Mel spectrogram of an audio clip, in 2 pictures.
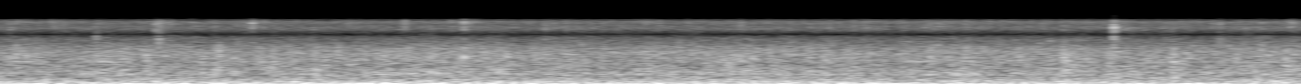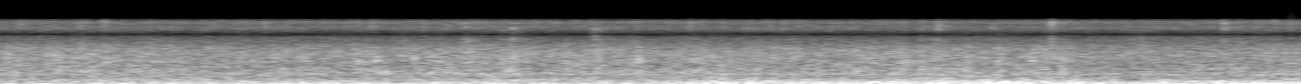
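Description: Steady rain falling during a thunderstorm, with a continuous low rumble beneath it and a few faint drop ticks.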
